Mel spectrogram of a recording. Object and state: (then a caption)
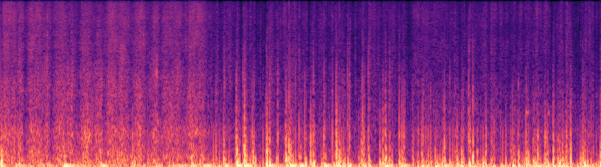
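Cotton baseball cap scratched over a microphone. A beige cotton baseball cap is held over the microphone and scratched and rubbed with fingernails. A muffled, bass-heavy fabric rustle runs for about two seconds, then turns into fast, irregular scratching strokes that continue to the end.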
